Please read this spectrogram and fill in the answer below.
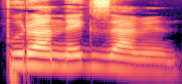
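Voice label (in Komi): пыран экзамен, Komi, female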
